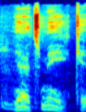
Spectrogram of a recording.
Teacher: it's actually kind of a very breathy, low-register bedroom voice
